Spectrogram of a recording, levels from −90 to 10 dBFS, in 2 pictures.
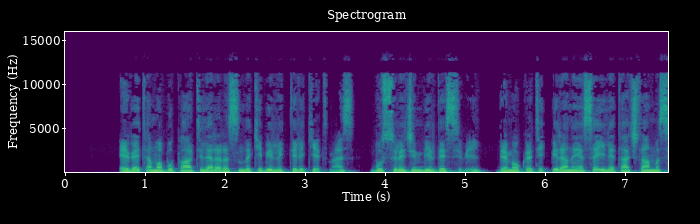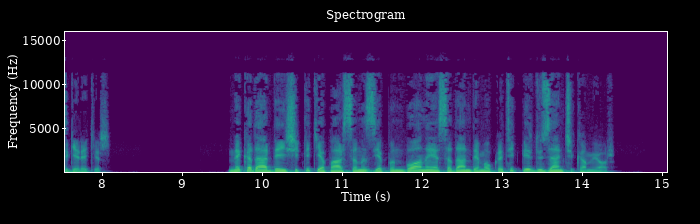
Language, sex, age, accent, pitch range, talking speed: Turkish, male, 40-59, native, 120-155 Hz, 115 wpm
